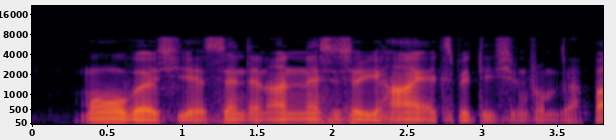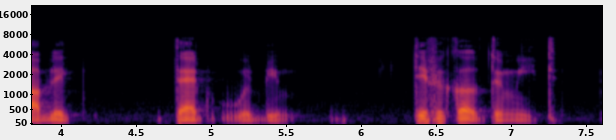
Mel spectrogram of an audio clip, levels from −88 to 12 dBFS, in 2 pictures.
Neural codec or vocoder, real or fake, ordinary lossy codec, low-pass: none; real; none; 7.2 kHz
